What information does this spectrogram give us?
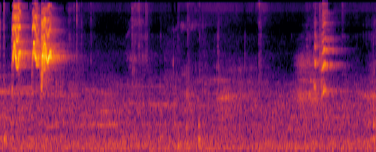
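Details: Caged pair of Philippine hanging parrots, bought in Quiapo, Manila, giving a few brief, very high, thin squeaky chirps near the start and one more near the end, with quiet background in between.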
